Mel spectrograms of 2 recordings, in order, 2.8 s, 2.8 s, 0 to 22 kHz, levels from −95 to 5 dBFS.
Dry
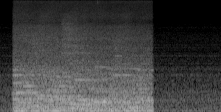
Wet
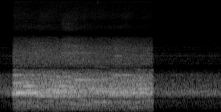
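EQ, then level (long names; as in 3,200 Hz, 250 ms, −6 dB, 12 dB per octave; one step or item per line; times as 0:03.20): high-pass with resonance 660 Hz, resonance Q 5.6
high-shelf EQ 4,900 Hz −9 dB
phaser with its sweep stopped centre 1,800 Hz, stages 6
−3.0 dB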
